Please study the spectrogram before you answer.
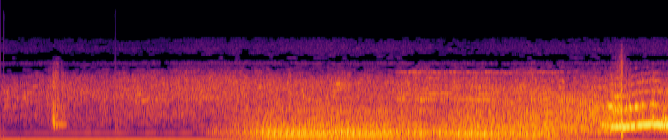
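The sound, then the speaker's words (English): A car engine idles with a low steady hum, then revs up into a louder rumbling drone that slowly winds back down, with a brief sharp knock near the end. “Is this the car? It's not bad. This is it.”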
